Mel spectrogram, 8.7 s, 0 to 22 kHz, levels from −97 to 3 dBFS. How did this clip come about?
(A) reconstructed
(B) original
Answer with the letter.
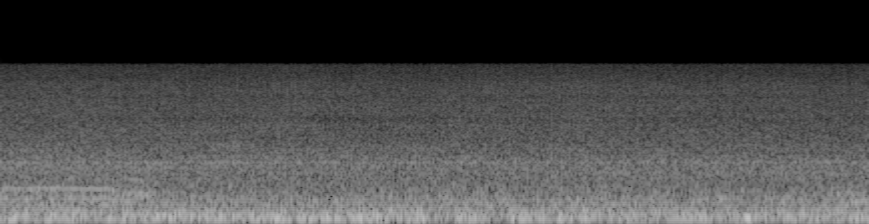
A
